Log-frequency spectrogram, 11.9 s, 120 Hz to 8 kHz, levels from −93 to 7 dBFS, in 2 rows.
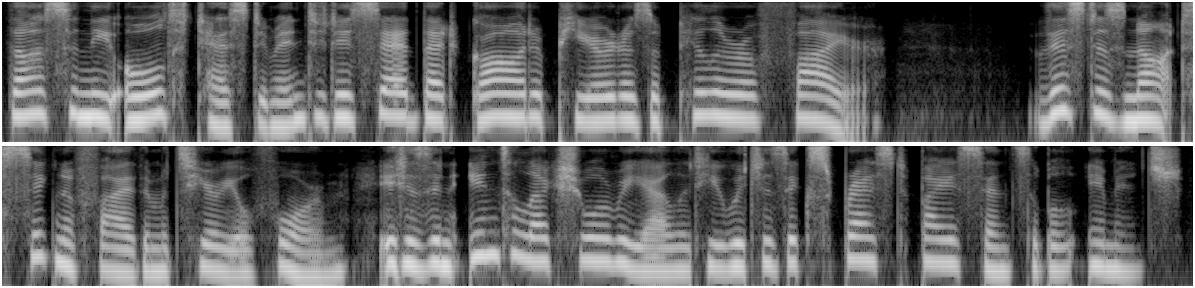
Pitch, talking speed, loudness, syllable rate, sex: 225 Hz, 175 wpm, -18 LUFS, 5.1 syllables/s, female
